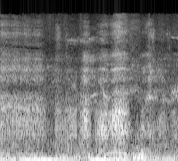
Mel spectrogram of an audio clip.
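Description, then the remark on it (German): A dog pants in quick, breathy bursts, fairly loud, with a short high whimper rising briefly toward the end over a steady background hiss. “Sie können froh sein, dass Sie nicht den Hund erschossen”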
